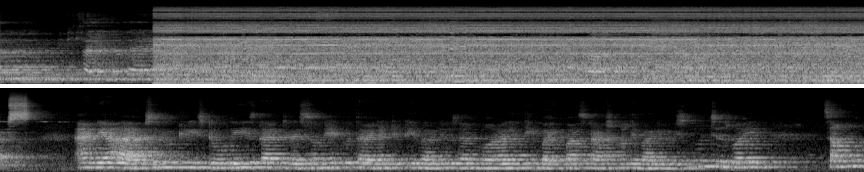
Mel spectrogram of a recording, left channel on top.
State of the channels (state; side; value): different; both; correlation 0.00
